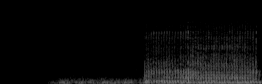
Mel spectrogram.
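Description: Low rumbling, grunting noise that gets louder partway through, fitting loud snoring from a small flat-faced dog.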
